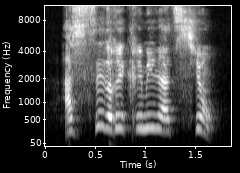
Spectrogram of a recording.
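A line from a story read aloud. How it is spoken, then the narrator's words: Exclaiming. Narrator (French): s'écria-t-il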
